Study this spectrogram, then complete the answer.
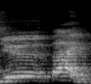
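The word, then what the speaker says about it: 渋滞: Bukan sibuya teman-teman ya. Yuk yang sering banget kita lihat oke di Indonesia juga sering banget ada teman-teman ya. Apa? Yes. Jutai.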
